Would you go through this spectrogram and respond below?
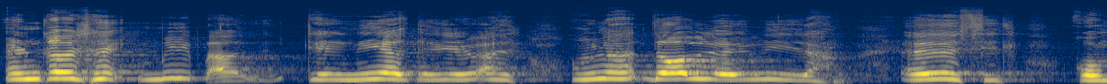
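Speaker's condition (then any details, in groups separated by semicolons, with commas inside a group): Severe cerebral palsy; severe, from birth, seven years bedridden; walks after dance therapy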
